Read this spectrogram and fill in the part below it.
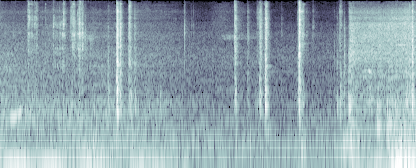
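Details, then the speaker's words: Chevrolet Spark after repair of overheating with oil and water mixing in the radiator, temporary water coolant, A/C off: brief crank, catches first try and settles to steady low idle, no sign of overheating; normal engine start. "Ayun, one click. Okay siya, hindi siya wala siyang bakas ng pagka-overheat kasi one click siya."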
